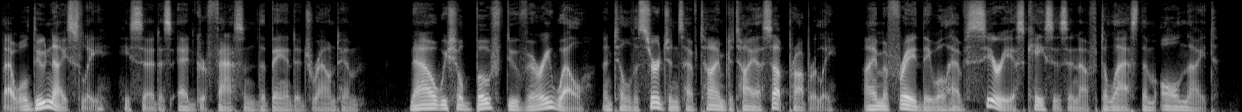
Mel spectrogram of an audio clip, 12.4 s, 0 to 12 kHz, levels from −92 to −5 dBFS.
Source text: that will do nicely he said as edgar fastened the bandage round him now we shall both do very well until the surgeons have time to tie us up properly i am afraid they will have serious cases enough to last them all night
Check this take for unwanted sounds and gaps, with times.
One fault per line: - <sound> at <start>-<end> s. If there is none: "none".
none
